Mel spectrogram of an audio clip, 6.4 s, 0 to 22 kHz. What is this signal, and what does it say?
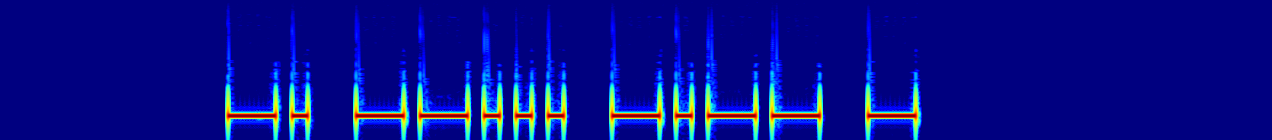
Morse code, heard as a keyed tone, about 15 wpm, 700 Hz. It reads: N7YT
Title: Call Signs Repeated 3x - 15wpm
